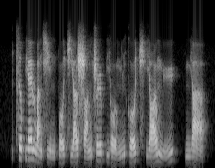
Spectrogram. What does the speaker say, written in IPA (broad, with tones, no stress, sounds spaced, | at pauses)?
t͡s ɹ̩˥ p j ɛ˥ ɻ w a˨ n ɕ i˨˩ n p o˧˥ ʊ̯ t͡ɕ j ä˧˥ ʂ ɑ˧˥ ŋ ʂ ɻ̩˥ p j o˨˩ ʊ̯ m y˦ n k o˧˥ ʊ̯ t͡ɕʰ j ɑ˧˥ ʊ̯ m y˧˥ | m j ä˥˩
